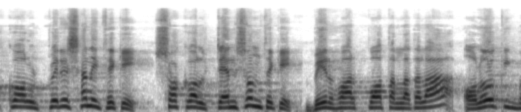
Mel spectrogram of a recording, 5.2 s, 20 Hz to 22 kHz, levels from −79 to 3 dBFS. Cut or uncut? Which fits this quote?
uncut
